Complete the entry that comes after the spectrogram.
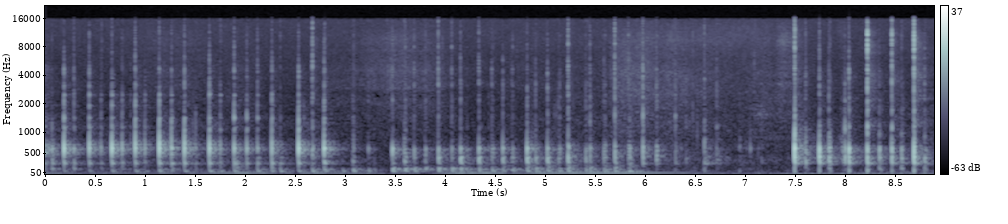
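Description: A rounded, glasses-case-sized turquoise hard plastic case, hollow and closed, is held above a wooden table and tapped rapidly with long red nails. The taps are quick, dry, hollow clicks with a mid-pitched knock that dies away at once. They come in uneven bursts, softer through the middle and sharper again near the end.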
